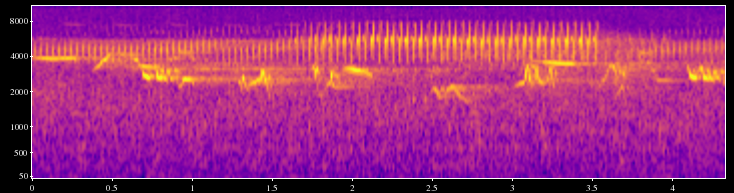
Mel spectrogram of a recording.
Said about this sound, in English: An uplifting dawn chorus featuring not only the robin's musical lay, but also the ringing trills of juncos and the flute song of a hermit thrush.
